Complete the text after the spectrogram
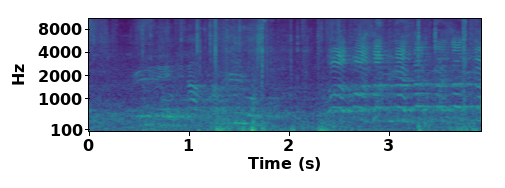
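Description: Wrestlers' bodies thud onto a padded mat.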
